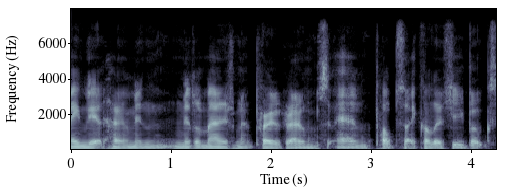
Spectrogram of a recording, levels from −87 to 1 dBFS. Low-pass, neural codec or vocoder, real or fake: 7.2 kHz; codec, 44.1 kHz, 3.4 kbps, Pupu-Codec; fake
